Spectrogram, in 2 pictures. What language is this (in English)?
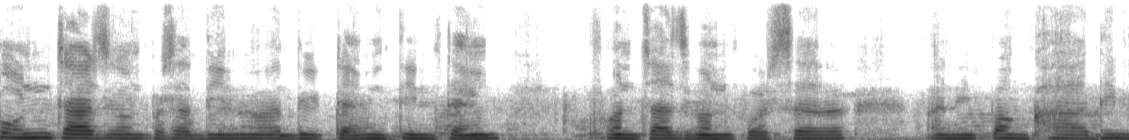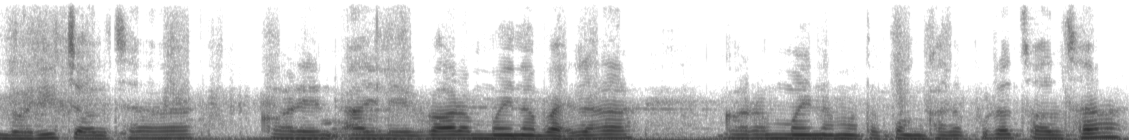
Nepali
